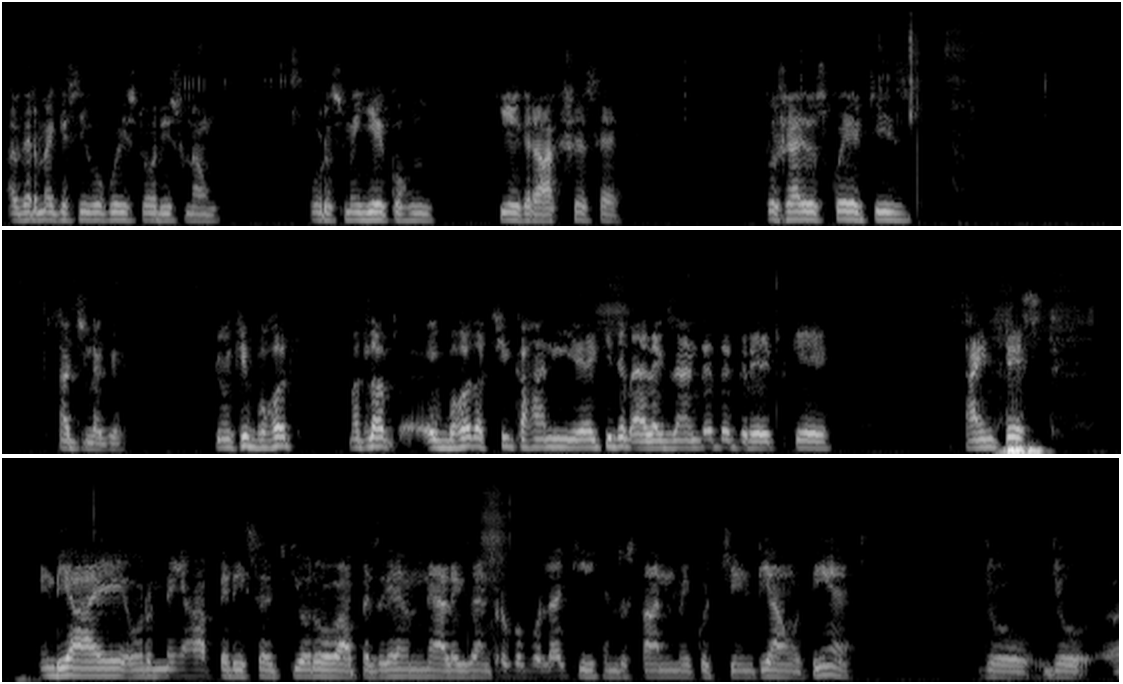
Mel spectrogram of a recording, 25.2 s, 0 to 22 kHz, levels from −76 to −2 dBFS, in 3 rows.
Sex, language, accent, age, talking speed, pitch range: male, Hindi, native, 20-39, 150 wpm, 105-125 Hz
